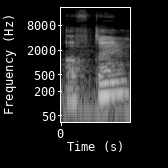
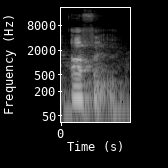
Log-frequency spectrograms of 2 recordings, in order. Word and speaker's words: often: Il est capable de prononcer de deux manières. Majorité natif yo éliminé son T. Yo pas dit often, yo dit often. Mais ici, Michelle Obama, il prononce T. Il dit he often. He often could OK? Son T a sorti là. Donc ça veut dire, on est capable de prononcer mot ça de deux manières. On est capable de dire often ou bien often. Couldn't.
